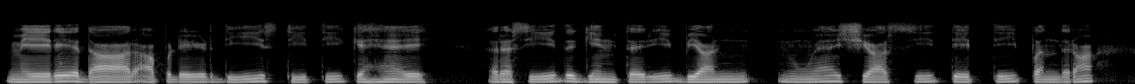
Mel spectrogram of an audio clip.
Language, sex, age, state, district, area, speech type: Dogri, male, 18-30, Jammu and Kashmir, Kathua, rural, read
